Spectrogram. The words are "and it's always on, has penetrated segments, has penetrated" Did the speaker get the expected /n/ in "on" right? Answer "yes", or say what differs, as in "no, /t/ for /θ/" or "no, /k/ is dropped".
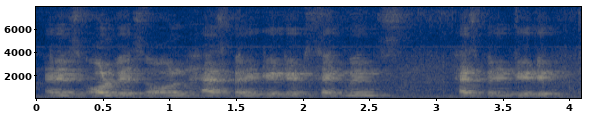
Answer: no, /l/ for /n/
